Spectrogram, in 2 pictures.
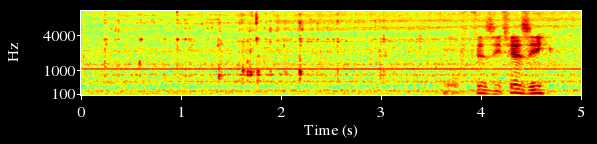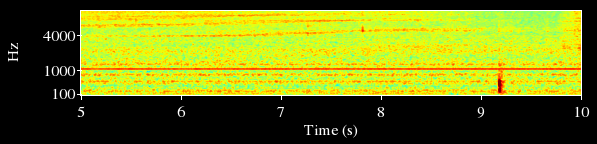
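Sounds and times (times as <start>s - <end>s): drink fizzing: 0.2s - 3.1s
drink pouring into a glass: 0.2s - 3.1s.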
